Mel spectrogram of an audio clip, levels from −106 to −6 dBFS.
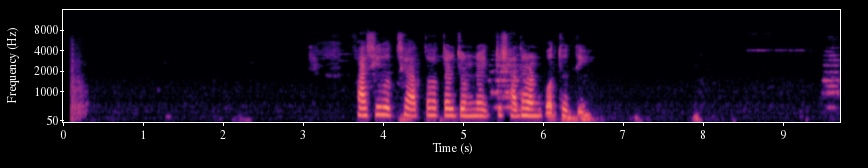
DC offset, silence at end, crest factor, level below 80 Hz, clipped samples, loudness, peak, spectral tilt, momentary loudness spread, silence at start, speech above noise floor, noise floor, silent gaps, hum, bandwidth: under 0.1%; 0 s; 22 dB; -68 dBFS; under 0.1%; -36 LUFS; -18 dBFS; -4.5 dB/octave; 23 LU; 0.1 s; 53 dB; -88 dBFS; none; none; 7.4 kHz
